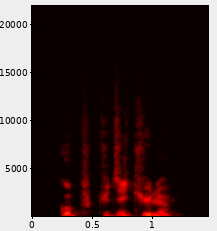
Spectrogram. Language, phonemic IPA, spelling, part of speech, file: French, /ky.ti.kyl/, cuticules, noun, LL-Q150 (fra)-cuticules.wav
- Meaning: plural of cuticule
